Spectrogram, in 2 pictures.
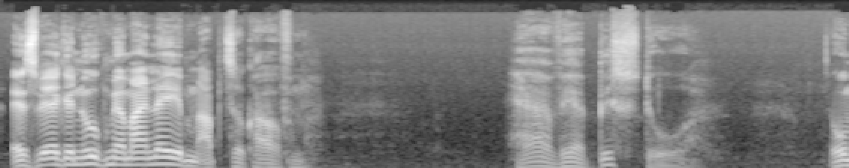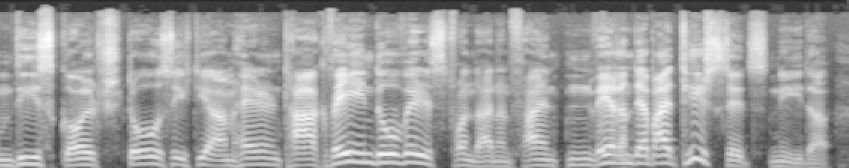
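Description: An actor playing a poor, servile labourer hungry for gold, declaiming deferentially and intensely in a verse radio drama. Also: male voice, mid-range voice, very animated, unhurried, fairly bright tone, no room sound, clean studio sound. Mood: eager, bitter.

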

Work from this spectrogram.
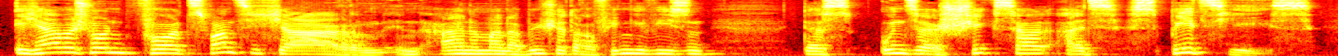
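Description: Radio play: verbose old intellectual, husky, creaky voice, animated swoops, pedantic and absent-minded. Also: male voice, high voice, normal speed, full character voice. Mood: earnest, rambling. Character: elderly hard-of-hearing male author, pompous and rambling. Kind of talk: German radio play acting.

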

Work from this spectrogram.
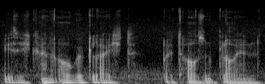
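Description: An actor playing an old blind prisoner in a literary radio play, speaking in halting, solemn words and brooding. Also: male voice, low-pitched, little pitch movement, creaky, a little hiss or hum, full character voice. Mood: brooding, intense.

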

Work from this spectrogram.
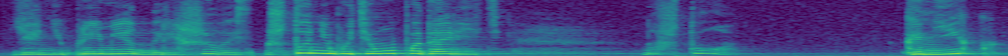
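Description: An actress playing a tender, wistful young woman who narrates her memories in an audio drama, with dramatic pauses. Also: high-pitched, muffled recording, natural voice. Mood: eager, confiding. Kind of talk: first-person dramatic narration.

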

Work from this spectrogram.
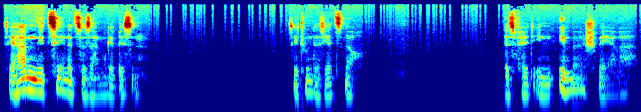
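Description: Deep, gravelly state prosecutor. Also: male voice, warm tone, heavily acted. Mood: grave, accusing. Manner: measured, insistent, pointed questioning. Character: calm, probing male state prosecutor interrogating a prisoner. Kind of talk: German radio crime drama acting.

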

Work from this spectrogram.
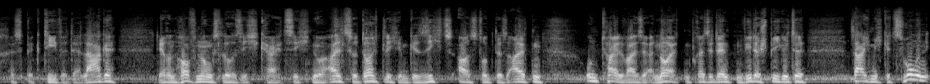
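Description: An actor playing a pompous, self-important avant-garde playwright in a satirical radio play, speaking in long-winded, declamatory sentences with precise diction. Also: male voice, lowish voice, a little hiss or hum, natural voice.

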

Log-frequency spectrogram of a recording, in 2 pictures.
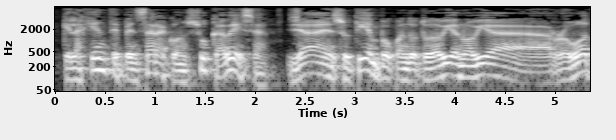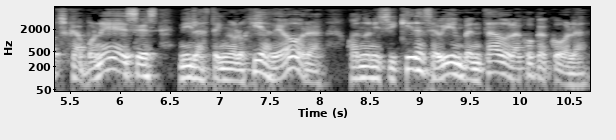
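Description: An actor playing an earnest, emphatic storyteller, delivering dramatic scripted narration for radio theatre. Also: male voice, fairly low pitch, lo-fi sound, slight background noise.

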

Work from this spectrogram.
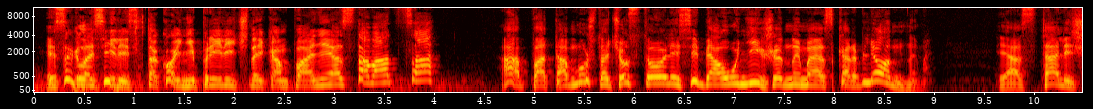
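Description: Shrill, taunting old buffoon. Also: male voice, full character voice. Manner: taunting, theatrical, animated. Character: mocking, spiteful old buffoon needling a guest. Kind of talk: literary audio drama acting.

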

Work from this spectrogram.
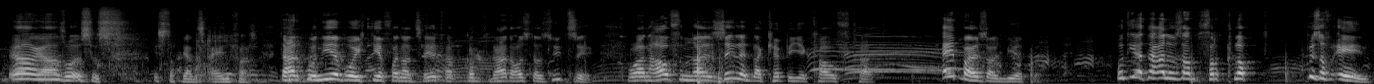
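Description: A man playing a gruff, jocular innkeeper in a radio drama, talking colloquially and teasingly. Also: high voice, sing-song, normal speed, crowd noise. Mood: amused, loud.

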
